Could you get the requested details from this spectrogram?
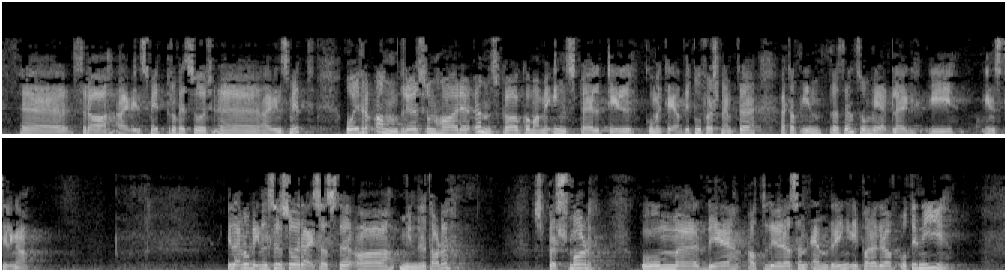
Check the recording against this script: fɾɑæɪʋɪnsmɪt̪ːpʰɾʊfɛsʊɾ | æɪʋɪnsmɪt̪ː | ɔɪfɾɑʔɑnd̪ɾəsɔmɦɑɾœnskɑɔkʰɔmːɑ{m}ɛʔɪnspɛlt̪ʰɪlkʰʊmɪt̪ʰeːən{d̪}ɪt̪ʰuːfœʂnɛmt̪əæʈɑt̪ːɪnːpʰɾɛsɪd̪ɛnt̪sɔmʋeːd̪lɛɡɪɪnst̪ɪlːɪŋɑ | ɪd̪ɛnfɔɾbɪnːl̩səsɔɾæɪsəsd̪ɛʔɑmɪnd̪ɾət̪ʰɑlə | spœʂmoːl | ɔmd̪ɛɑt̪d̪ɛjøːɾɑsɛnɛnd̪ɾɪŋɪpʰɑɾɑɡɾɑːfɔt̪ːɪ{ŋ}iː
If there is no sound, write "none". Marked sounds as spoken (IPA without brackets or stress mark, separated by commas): m, d̪, n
